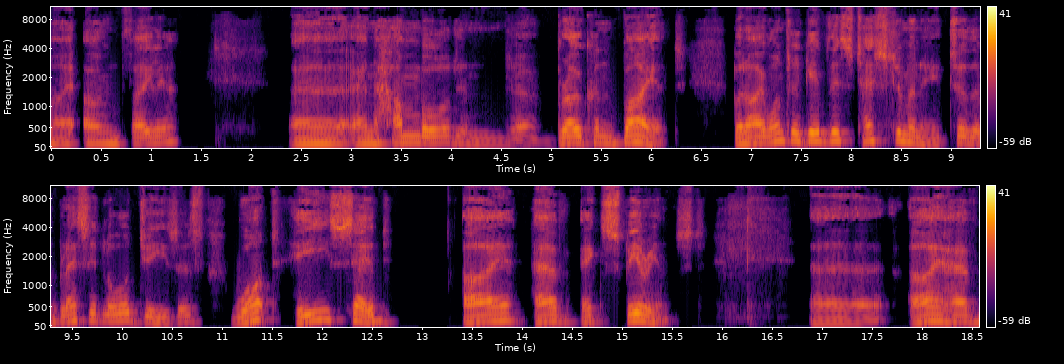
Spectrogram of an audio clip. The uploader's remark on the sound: Zoom - Teign Valley Sessions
